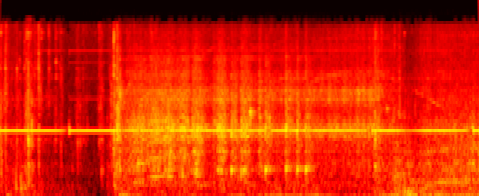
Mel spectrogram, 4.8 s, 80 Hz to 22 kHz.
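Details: 2004 Mazda RX-8 manual, six-port rotary, after a full ignition system rebuild; uneven stumbling crank, slowly catching to a ragged run, starting pretty much the same as before, so ignition wasn't the issue; hard start cause unknown.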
